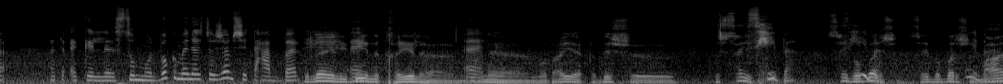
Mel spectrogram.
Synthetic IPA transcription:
xɑːt̪əɾʔækɪlsːʊmːwɪlbʊkmænæt̪æʒæmʃjɪt̪ʕabːɑɾˤwælːælid̪iːnt̪xæjːəlhæaʕnɛːhælwɑd̪ˤʕɪjːaqɑd̪ːeːʃ | qɑd̪æːʃsˤħiːsˤħiːba | sˤħiːbabɑɾˤʃæsˤħiːbabɑɾˤʃmʕaː

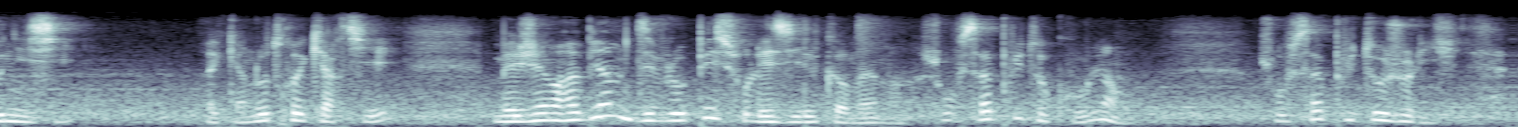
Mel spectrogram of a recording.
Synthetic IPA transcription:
onisi | avɛkɛ̃not̪χəkaʁt̪je | mɛʒɛmʁɛbjɛ̃məd̪evlɔpesyʁlezilkɑ̃mɛmʒt̪χuvsaplyt̪okʰul | t̪χuv̥saplyt̪oʒɔli

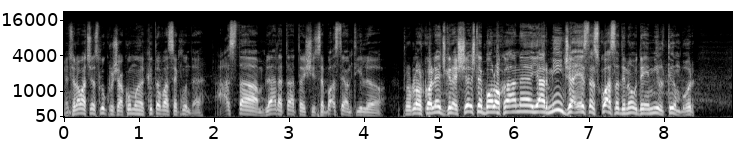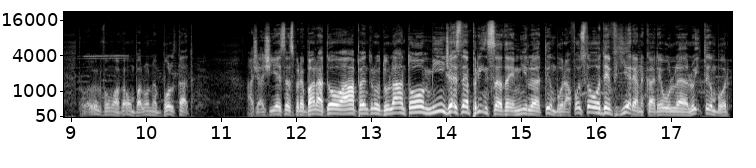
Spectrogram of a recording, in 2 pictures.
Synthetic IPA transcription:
menioamat͡ʃest̪lukɾuʃiakumkɨt̪evase̞kund̪e | a̰st̪aleaːɾət̪at̪ʃise̞bast̪iant̪il | pɾopɾilo̞rko̞le̞d͡ʒʲɡɾe̞ʃe̞ʃt̪e̞bo̞lo̞xanejarmind͡ʒaje̞st̪e̞skwasəd̪inːowd̪e̞ːmilt̪ɨmbur | pɾo̞ba̰bilvo̞mavea̰unbalo̞nbo̞lt̪at̪ | a̰ʃaʃije̞st̪espɾe̞baɾaːd̪o̞wape̞nt̪ɾud̪ulant̪o̞mind͡ʒajest̪e̞pɾinsəd̪eemilt̪ɨmbuɾafo̞st̪o̞ːd̪evieɾeɨnkaɾeulːujt̪ɨmbur

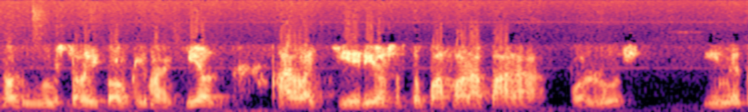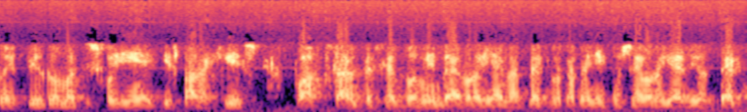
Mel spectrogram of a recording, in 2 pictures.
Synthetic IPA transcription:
t̪o̞nmist̪o̞lo̞ʝiko̞ŋklimɐ̰cio̞nɐ̰lɐciɾio̞sɐft̪o̞puɐfo̞ɾɐpɐɾɐpo̞lus | ine̞t̪o̞epiðo̞mɐt̪i̥si̥ko̞ʝe̞niɐcispɐɾo̞çispuɐfksɐnet̪e̞seːvðo̞mind̪ɐe̞vɾo̞ʝɐe̞nɐ̰t̪e̞xnokɐt̪oniko̞sie̞vɾo̞ʝɐðio̞t̪e̞xn

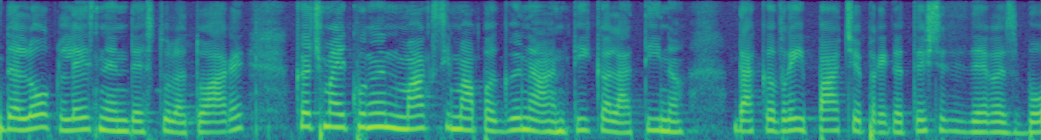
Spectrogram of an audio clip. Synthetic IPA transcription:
d̪e̞lo̞kle̞snend̪e̞st̪ulət̪oaɾe̞kət͡ʃʲmajkuɾɨnd̪maksimapəɡɨnaːnt̪ikəlat̪inəd̪akəvɾe̞jpat͡ʃe̞pɾe̞ɡət̪e̞ʃt̪et̪d̪e̞ɾəzbo

